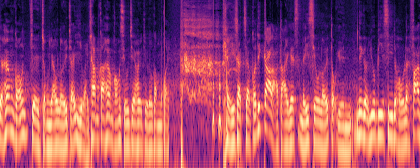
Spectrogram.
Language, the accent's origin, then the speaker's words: Cantonese; Guangdong, China; 即係跳我哋廣東人叫跳老舞啦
